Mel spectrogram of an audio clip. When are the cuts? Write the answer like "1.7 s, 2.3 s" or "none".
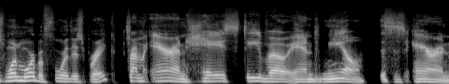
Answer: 1.2 s

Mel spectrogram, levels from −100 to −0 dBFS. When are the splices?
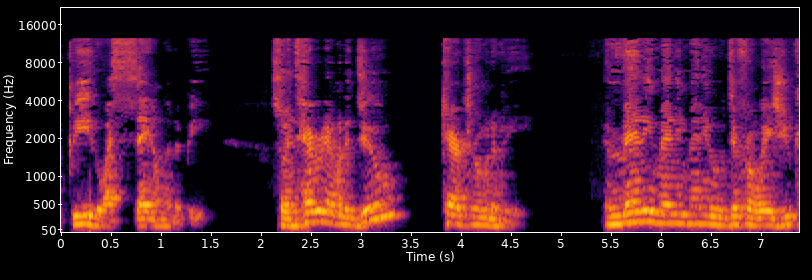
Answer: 5.3 s

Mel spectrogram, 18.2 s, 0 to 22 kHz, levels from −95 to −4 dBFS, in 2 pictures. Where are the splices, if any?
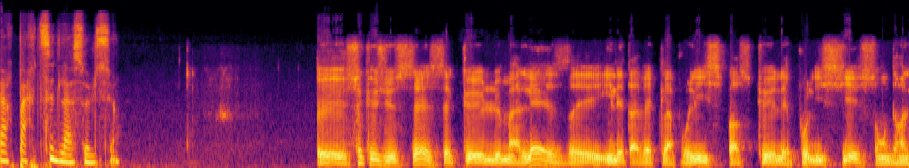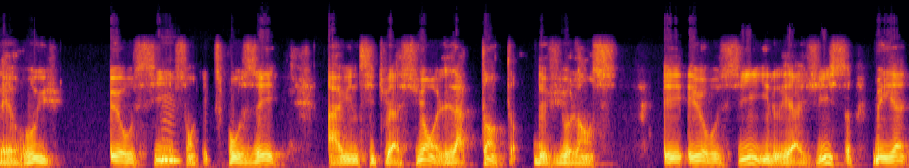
none

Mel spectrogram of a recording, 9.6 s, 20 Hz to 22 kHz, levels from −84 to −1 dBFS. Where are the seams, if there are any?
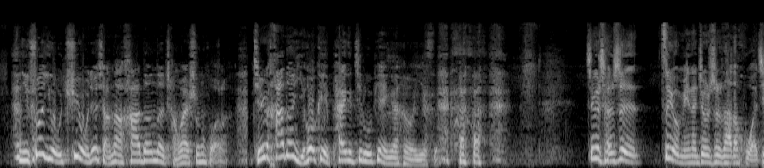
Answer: none

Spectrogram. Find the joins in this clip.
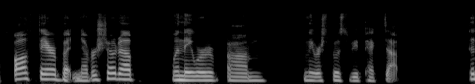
none

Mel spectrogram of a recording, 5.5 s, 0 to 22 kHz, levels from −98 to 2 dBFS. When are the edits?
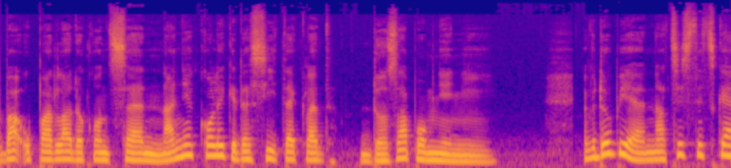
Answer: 4.3 s

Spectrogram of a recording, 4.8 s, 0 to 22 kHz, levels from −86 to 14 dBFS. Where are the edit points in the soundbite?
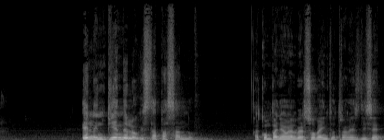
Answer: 3.1 s

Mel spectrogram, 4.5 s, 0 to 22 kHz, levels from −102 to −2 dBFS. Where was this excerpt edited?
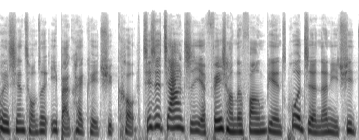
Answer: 1.7 s, 3.5 s

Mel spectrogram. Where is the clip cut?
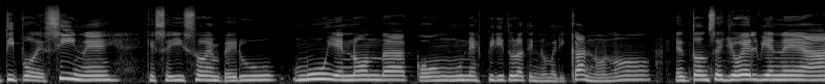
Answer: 6.6 s

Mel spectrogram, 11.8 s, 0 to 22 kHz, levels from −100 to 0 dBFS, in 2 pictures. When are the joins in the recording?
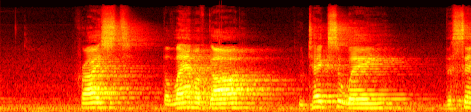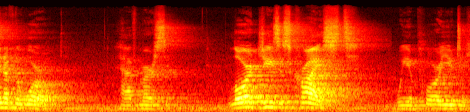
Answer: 0.9 s, 8.7 s, 10.8 s

